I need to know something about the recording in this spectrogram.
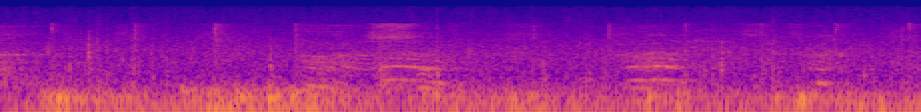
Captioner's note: heavy breathing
